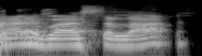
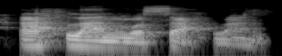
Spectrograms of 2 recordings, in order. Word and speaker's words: Ahlan wa Sahlan: Just for Ahlan wa salat. Ahlan wa Sahlan. Wa sa'lan. Yeah. Ahlan wa sa'lan textbook. Very good It's pronunciation. Thank you. AHLAN space WA space SAHLAN Ahlan wa Salan textbook.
